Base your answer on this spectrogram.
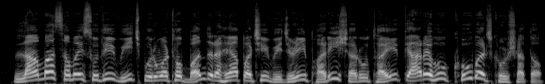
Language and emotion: Gujarati, happy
